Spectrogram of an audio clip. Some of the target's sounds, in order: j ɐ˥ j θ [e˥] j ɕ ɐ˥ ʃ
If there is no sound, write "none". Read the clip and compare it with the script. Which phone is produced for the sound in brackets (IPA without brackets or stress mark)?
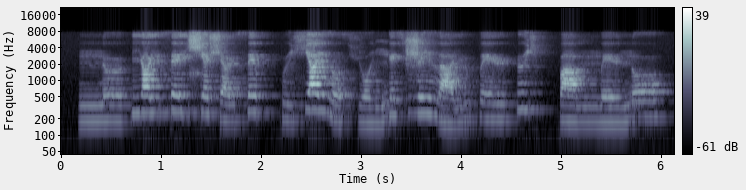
e˥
